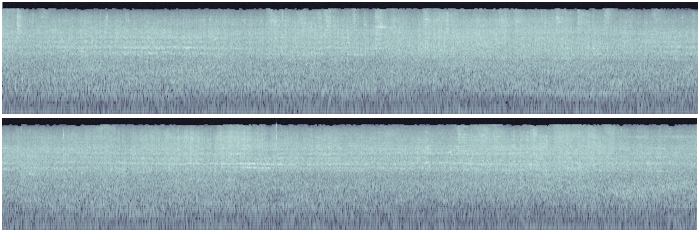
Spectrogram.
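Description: Intermodal freight cars loaded with containers and truck trailers rolling past at speed: a steady, loud noise of steel wheels running on rail.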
